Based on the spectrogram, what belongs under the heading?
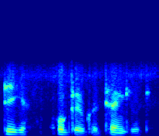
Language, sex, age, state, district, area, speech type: Urdu, male, 30-45, Bihar, Saharsa, rural, conversation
